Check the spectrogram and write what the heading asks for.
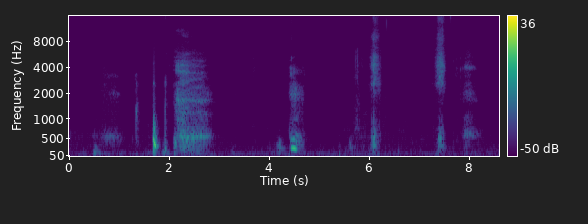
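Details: Sneezing fit of unknown cause after an hour of itchy nose, with the tickle worsening and the nose becoming stuffy: a sudden burst of several rapid sneezes with sharp breaths between, one long and explosive.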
